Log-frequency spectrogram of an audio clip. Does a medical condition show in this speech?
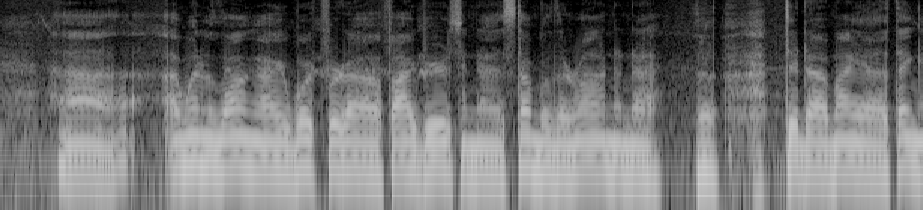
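Yes: primary lateral sclerosis.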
